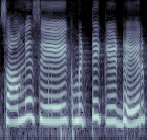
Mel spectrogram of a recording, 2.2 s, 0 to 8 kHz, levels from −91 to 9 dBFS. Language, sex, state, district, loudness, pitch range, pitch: Hindi, female, Punjab, Fazilka, -12 LUFS, 285-320 Hz, 295 Hz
